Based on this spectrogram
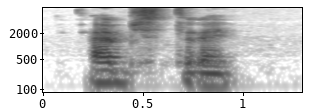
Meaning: third-person plural present indicative/subjunctive of abstraire
- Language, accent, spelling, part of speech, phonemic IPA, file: French, Canada, abstraient, verb, /ap.stʁɛ/, LL-Q150 (fra)-abstraient.wav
